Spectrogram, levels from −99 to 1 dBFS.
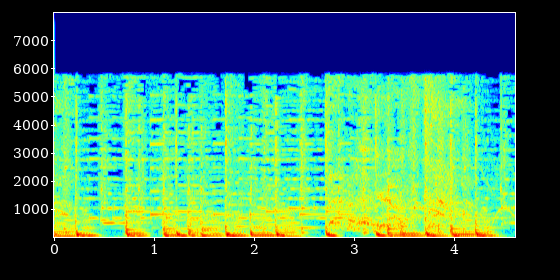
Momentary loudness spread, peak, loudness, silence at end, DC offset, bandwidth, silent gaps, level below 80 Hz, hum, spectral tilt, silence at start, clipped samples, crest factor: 4 LU; -2 dBFS; -20 LUFS; 0 s; under 0.1%; 6 kHz; none; -22 dBFS; none; -6.5 dB/octave; 0 s; under 0.1%; 16 dB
